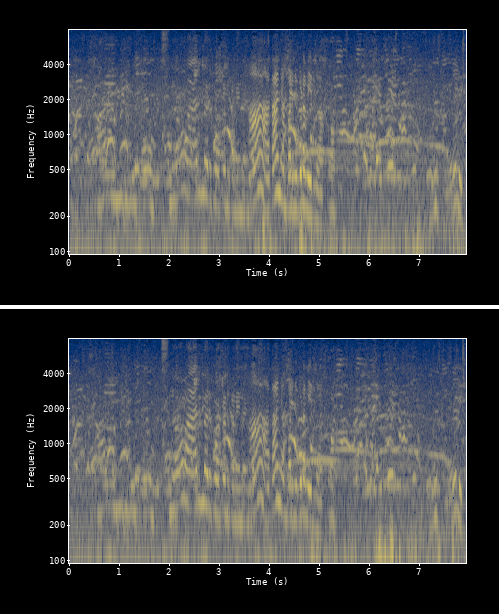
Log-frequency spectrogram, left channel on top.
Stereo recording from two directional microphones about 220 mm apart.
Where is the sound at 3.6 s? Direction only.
15° left (ahead or behind).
